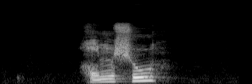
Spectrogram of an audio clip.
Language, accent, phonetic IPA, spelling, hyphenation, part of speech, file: German, Austria, [ˈhɛmˌʃuː], Hemmschuh, Hemm‧schuh, noun, De-at-Hemmschuh.ogg
- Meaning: 1. break block (a transportable device used to slow down or stop moving railway cars) 2. chock, wheel chock, scotch 3. hindrance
